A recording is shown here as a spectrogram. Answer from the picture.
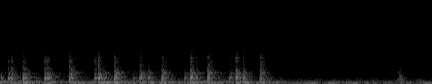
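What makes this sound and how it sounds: Short fingernails and fingertips tap and scratch along the flat, white hard-plastic top panel of a large, hollow window air conditioner casing. A quick, uneven run of dull, low-pitched knocks lasts about two and a half seconds, then goes quiet before one final tap. The hollow plastic gives each knock a deep thud with only a brief ring.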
